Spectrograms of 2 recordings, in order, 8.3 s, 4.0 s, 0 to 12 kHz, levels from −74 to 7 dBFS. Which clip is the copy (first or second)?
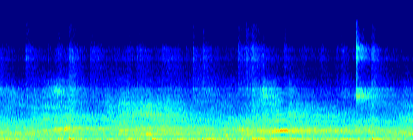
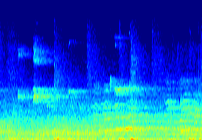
first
